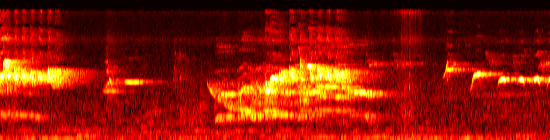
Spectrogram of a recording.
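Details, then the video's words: Common iora in lively song (gacor): rich warbled phrases and sustained whistles, a quieter pause, then clear repeated level whistles near the end. "larwo Gacor"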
